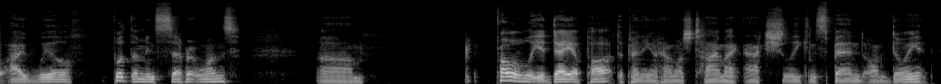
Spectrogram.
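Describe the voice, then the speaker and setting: A man's voice: fairly low pitch, a little mellow. A young man hosting a reaction video, talking casually with many fillers and restarts, a bit congested from a cold. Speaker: YouTube reaction host. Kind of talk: casual vlog chat.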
